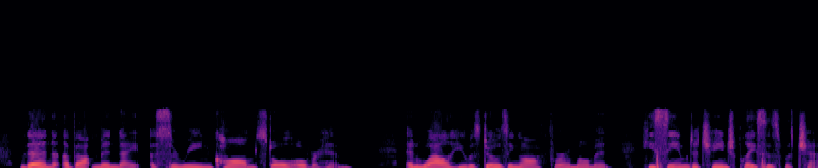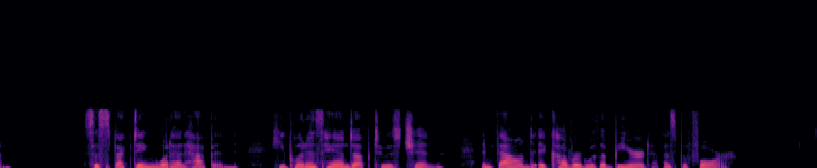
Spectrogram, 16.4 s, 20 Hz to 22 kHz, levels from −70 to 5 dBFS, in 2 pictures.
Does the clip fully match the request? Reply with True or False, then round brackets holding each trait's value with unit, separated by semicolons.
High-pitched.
True (205 Hz)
